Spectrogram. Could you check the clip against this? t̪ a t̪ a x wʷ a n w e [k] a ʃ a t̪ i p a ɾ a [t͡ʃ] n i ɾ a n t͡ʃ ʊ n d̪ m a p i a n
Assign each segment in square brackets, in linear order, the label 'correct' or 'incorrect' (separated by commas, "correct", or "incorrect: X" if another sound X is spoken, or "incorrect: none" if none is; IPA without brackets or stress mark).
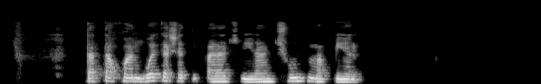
correct, correct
